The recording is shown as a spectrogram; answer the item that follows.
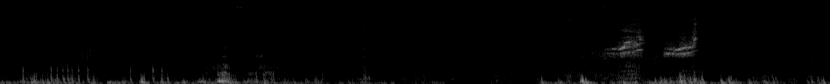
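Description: Two short high-pitched chirping calls from an animal, about a second apart, near the end, over faint low rumbling.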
